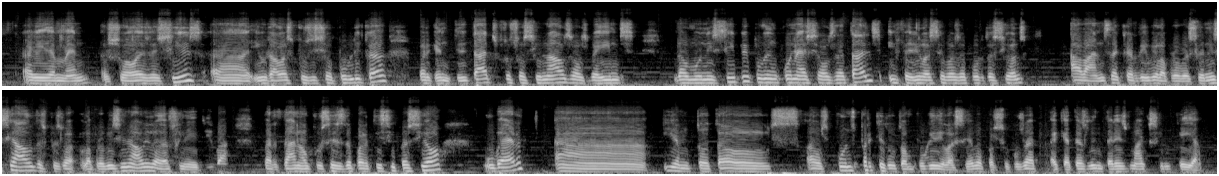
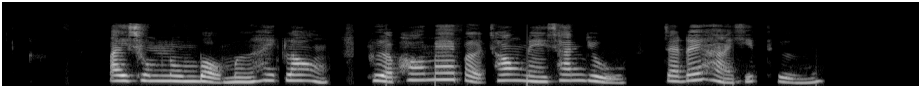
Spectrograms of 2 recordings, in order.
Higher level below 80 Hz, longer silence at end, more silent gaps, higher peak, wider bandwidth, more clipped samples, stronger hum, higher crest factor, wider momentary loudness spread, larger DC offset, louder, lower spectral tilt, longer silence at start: first, -32 dBFS vs -66 dBFS; second, 0.05 s vs 0.95 s; neither; about the same, -2 dBFS vs -4 dBFS; first, 15.5 kHz vs 8 kHz; neither; neither; about the same, 14 dB vs 18 dB; second, 5 LU vs 12 LU; neither; first, -16 LUFS vs -22 LUFS; about the same, -4 dB/octave vs -4.5 dB/octave; second, 0 s vs 1.1 s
